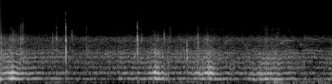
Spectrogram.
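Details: Honey bees in a barrel during excavation and relocation to a new hive at Miss Bee Haven, their queen already moved; a level, humming drone of many bees with scattered clicks and taps from handling.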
